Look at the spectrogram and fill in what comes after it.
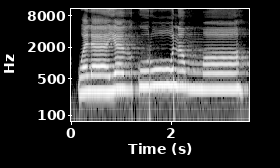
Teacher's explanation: la mad tabi'i muqaddar karena ada baris fathah tegak di atas huruf lam. Cara bacanya panjang 2 harokat.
